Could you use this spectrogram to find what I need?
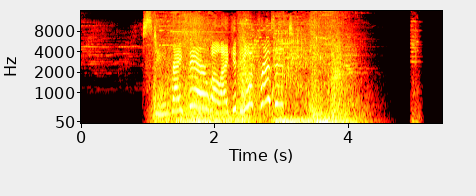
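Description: Sparkling magical chimes ring out.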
